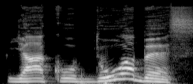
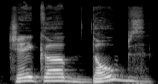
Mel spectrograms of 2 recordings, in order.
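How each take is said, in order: First: The name is pronounced with Czech sounds. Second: The name is pronounced with English sounds. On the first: "sur la langue de la République tchèque et on prononce" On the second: "sa prononciation en anglais"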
